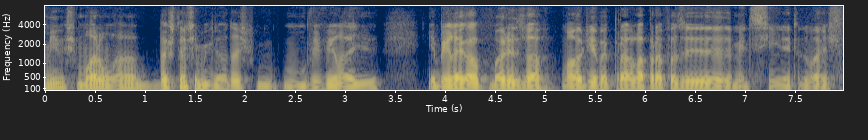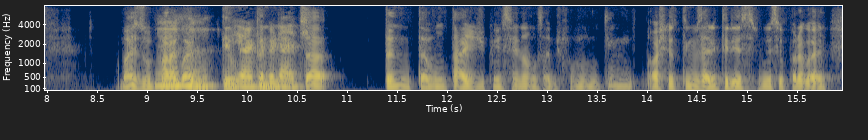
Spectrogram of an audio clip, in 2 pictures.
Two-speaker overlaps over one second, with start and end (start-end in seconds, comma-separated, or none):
9.1-10.7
